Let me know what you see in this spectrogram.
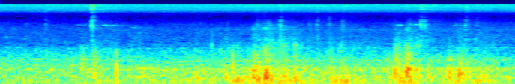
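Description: Passenger train heard from inside the carriage, rolling with a steady low rumble as it runs through the station throat. Wheels clatter over points and rail joints in two louder bunches, about three seconds in and again about five seconds in.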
